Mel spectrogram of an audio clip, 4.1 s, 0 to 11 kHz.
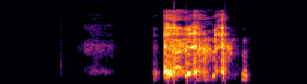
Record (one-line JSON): {"three_cough_length": "4.1 s", "three_cough_amplitude": 28371, "three_cough_signal_mean_std_ratio": 0.34, "survey_phase": "beta (2021-08-13 to 2022-03-07)", "age": "18-44", "gender": "Male", "wearing_mask": "No", "symptom_cough_any": true, "symptom_runny_or_blocked_nose": true, "symptom_abdominal_pain": true, "symptom_diarrhoea": true, "symptom_onset": "3 days", "smoker_status": "Ex-smoker", "respiratory_condition_asthma": true, "respiratory_condition_other": true, "recruitment_source": "REACT", "submission_delay": "0 days", "covid_test_result": "Negative", "covid_test_method": "RT-qPCR"}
